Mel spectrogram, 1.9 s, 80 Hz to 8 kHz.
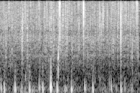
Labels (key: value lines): label: biophony, pulse
recorder: SoundTrap 300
